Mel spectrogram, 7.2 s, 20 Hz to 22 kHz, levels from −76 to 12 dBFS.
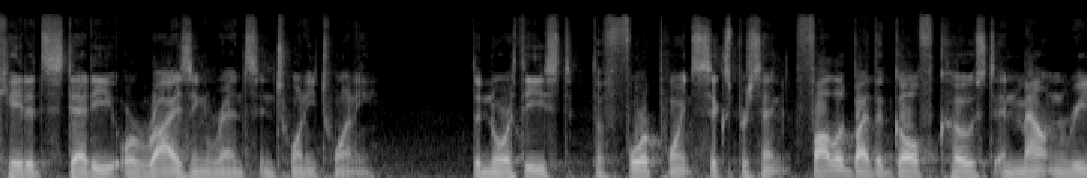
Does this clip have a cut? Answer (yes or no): yes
